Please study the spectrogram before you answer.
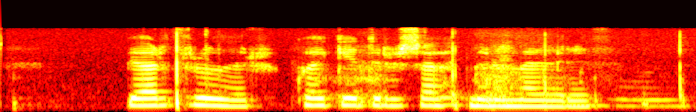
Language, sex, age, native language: Icelandic, female, 12, Icelandic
